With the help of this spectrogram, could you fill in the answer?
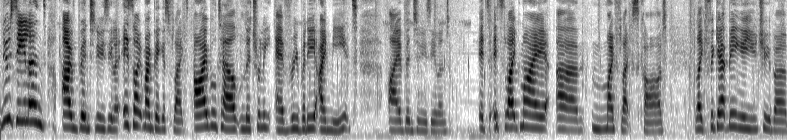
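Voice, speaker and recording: A woman speaks at a high pitch in an English accent, her tone bright and sharp. Her pace is moderate and her pitch varies in an ordinary way. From England. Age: 20s. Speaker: gaming livestreamer. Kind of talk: casual chat. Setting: livestream. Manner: animated.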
